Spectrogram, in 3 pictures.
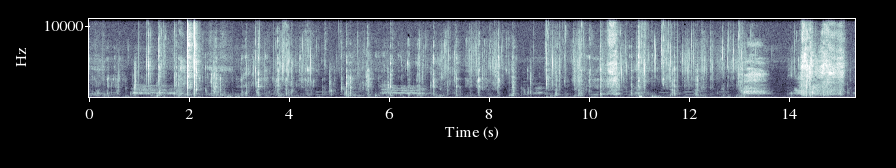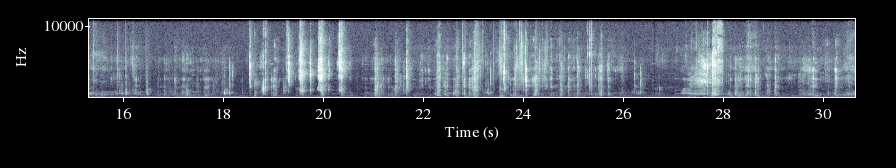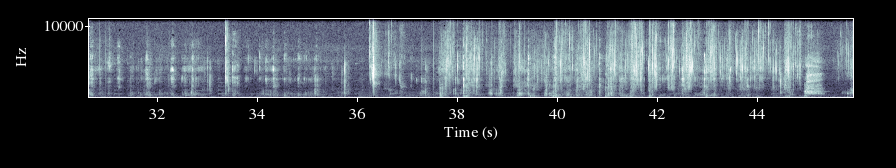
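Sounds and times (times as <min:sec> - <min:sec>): hands squishing rice in gravy: 0:00.0 - 0:16.4, 0:36.3 - 0:45.9
chewing and crunching: 0:00.0 - 0:45.9.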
